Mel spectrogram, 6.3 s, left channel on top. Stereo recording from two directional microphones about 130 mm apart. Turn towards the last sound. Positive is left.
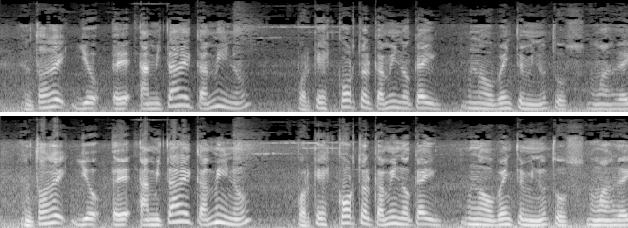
turn(degrees=-30)  # may be behind; listen again after turning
